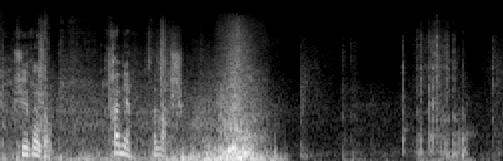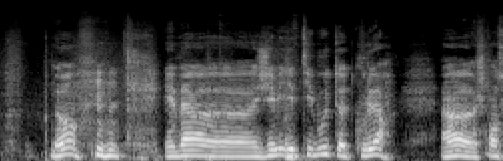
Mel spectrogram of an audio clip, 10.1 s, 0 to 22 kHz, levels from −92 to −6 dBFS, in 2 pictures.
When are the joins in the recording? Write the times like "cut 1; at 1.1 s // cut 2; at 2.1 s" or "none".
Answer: none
